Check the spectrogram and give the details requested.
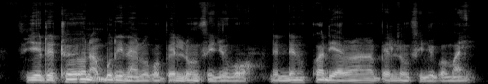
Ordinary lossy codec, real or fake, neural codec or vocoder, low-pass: none; fake; vocoder, 44.1 kHz, 128 mel bands every 256 samples, BigVGAN v2; 19.8 kHz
